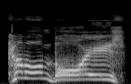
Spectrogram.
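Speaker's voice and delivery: high, slow, loud rallying yell; grim yell. Acted. Decurion leaping out at his men, a grim loud yell. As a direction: yell the charge out of hiding. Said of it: "yelled the Decurion grimly".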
